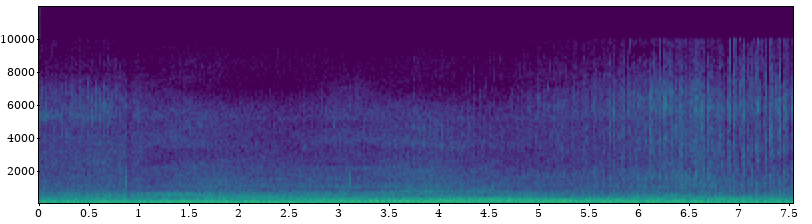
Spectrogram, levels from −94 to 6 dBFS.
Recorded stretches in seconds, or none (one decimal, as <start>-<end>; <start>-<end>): 0.0-6.3; 6.8-7.5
